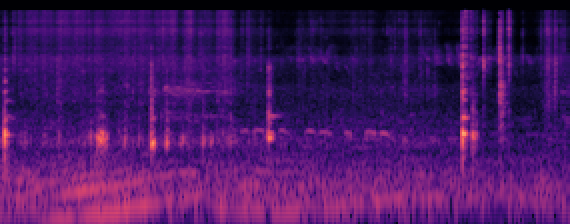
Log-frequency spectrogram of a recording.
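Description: Chickens clucking in short calls, with several sharp knocks or clinks in between, the loudest a little after four and a half seconds.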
